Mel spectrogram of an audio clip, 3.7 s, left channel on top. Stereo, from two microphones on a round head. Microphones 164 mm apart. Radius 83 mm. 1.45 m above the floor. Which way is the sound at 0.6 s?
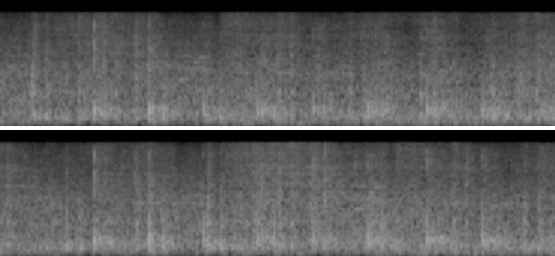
5° right (ahead or behind).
